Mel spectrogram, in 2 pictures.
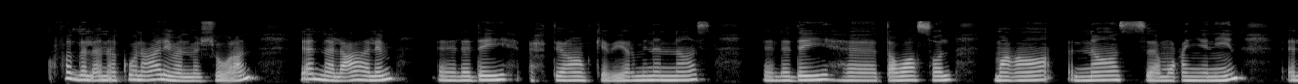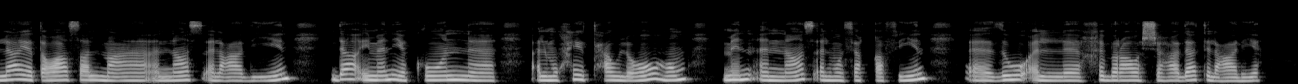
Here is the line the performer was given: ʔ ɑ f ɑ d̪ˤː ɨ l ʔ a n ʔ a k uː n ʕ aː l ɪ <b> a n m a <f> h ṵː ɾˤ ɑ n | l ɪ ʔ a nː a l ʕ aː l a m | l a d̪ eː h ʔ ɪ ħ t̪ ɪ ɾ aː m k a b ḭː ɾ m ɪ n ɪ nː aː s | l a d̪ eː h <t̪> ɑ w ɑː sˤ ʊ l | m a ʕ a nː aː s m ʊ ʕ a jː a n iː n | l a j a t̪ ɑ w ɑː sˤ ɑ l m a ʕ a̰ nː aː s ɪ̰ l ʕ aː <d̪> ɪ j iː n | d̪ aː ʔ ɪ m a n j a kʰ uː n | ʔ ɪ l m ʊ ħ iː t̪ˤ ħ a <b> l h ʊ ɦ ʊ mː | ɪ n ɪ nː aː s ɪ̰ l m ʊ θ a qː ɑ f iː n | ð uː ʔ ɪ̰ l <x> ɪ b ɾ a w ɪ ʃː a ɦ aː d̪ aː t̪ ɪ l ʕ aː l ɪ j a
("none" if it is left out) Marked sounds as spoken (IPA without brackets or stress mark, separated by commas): m, ʃ, t̪, d̪, w, x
